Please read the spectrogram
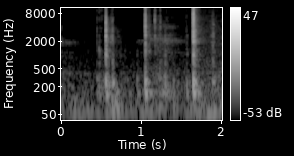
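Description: A few light, sharp clicks and taps, spaced irregularly, the loudest near the end: drawing tools (compass and pencil) being handled and set down on paper over a hard countertop.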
